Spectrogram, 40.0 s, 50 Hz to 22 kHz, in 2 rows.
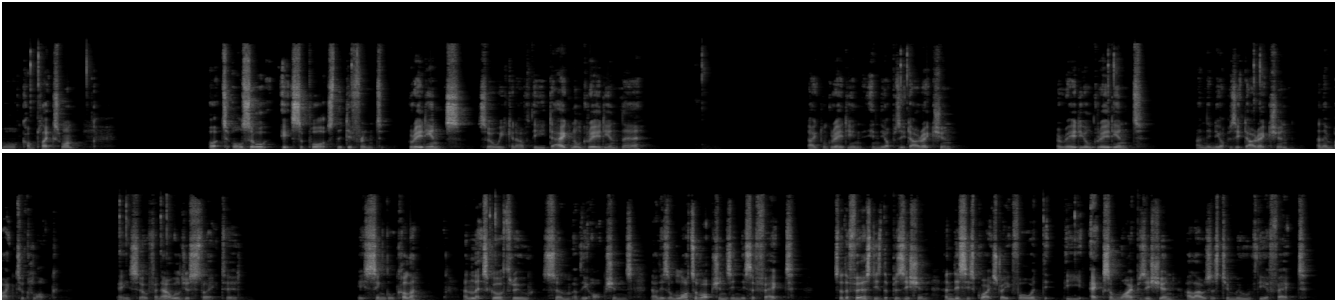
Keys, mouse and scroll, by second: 0.4 click, 5.2 click, 10.4 click, 13.5 click, 16.6 click, 18.8 click, 21.2 click, 21.7 click, 22.4 click, 24.7 click, 27.3 click, 36.1-40.0 drag.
